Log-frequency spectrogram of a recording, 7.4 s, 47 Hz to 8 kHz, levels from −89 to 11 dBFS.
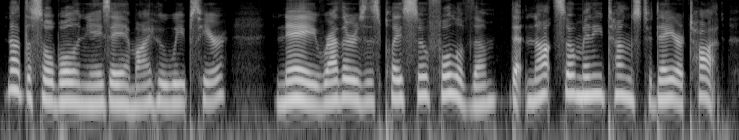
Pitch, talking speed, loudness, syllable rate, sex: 205 Hz, 220 wpm, -17 LUFS, 5.5 syllables/s, female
